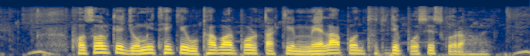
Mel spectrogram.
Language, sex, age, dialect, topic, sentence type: Bengali, male, 18-24, Jharkhandi, agriculture, statement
